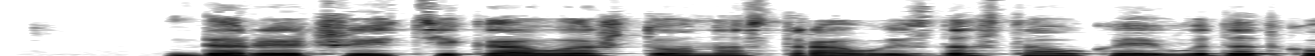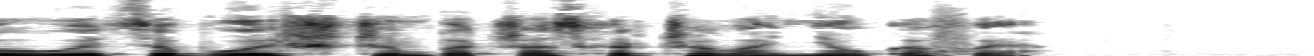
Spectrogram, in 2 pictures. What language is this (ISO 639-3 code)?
bel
